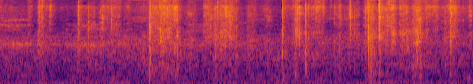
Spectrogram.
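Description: Faint rustling and a few soft taps of cardstock pieces being handled and fitted together by hand.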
